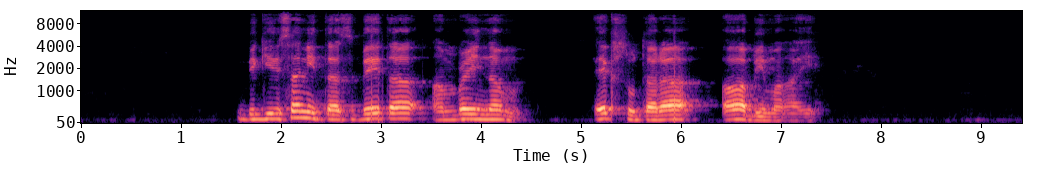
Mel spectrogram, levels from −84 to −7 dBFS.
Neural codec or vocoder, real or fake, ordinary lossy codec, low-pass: none; real; Opus, 24 kbps; 10.8 kHz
